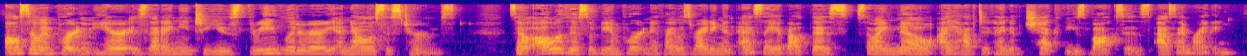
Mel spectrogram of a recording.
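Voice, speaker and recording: A woman's voice: mid-range voice, normal speed, a bit bright. A woman teaching literature in a recorded online lecture. She is sick and losing her voice, so it sounds strained, and she explains steadily with frequent ums. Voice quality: gravelly, strained voice. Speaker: literature instructor.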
